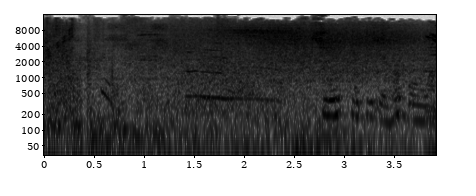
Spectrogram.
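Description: A smoke cloud hisses as it spreads.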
